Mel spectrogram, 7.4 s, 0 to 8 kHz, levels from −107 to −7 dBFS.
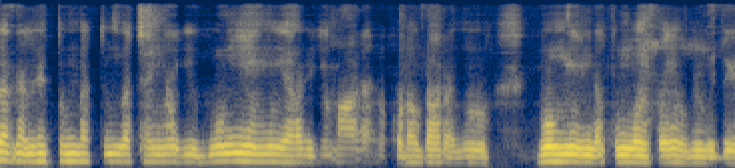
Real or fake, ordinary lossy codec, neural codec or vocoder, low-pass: fake; none; codec, 24 kHz, 1 kbps, SNAC; 7.2 kHz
